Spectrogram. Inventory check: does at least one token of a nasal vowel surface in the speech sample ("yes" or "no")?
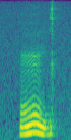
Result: yes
